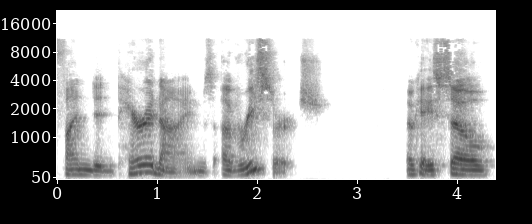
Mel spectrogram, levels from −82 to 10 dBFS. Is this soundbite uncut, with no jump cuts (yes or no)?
yes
